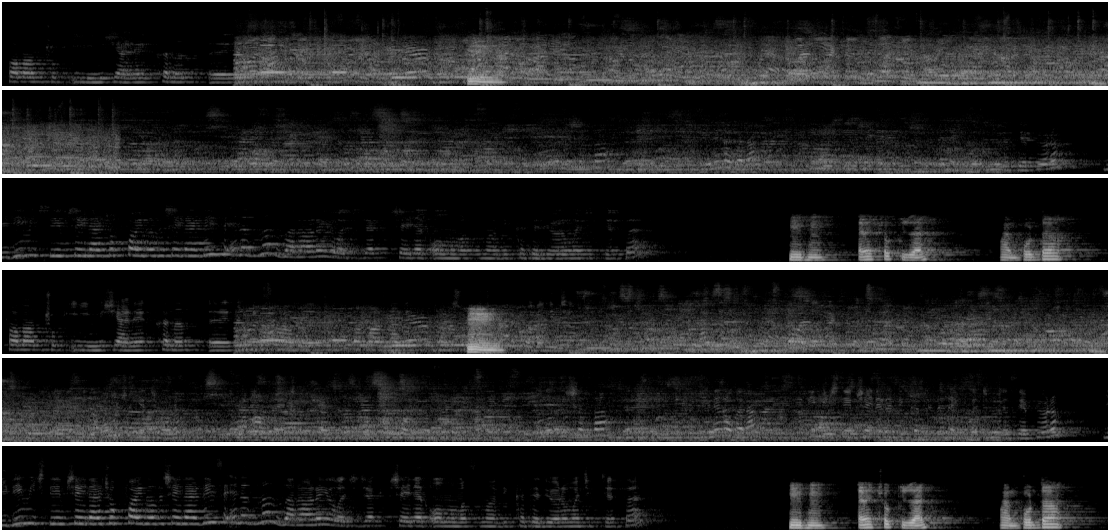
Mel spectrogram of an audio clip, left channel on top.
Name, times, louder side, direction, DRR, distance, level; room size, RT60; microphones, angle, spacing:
voice 1, 0.0-4.9 5.2-6.4 6.9-9.0 9.5-11.2 11.6-13.0 13.3-16.0 16.4-18.7 18.9-21.7 22.1-28.6, right 2 dB, 90° right, 3 dB, 2.0 m, -44 dB
sound 1, 2.3-12.3, left 4 dB, 85° left, 0.7 m, -36 dB
voice 2, 4.6-5.0 30.0-30.4 30.7-31.4 32.1-32.7, right 4 dB, 50° right, 10 dB, 0.4 m, -25 dB
sound 2, 5.7-21.1, right 1 dB, 30° right, 3.1 m, -41 dB
23.0 x 20.0 x 2.7 m, 1.1 s
head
